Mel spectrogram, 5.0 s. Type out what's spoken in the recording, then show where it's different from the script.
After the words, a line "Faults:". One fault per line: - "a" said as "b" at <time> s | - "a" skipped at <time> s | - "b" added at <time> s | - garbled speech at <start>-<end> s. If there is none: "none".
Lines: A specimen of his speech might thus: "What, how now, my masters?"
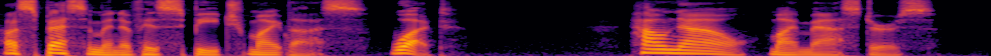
A specimen of his speech might thus: "What, how now, my masters?"
Faults:
none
